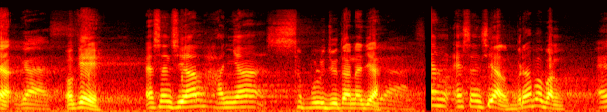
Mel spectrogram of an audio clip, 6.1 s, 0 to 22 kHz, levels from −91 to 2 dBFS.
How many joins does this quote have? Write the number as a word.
one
